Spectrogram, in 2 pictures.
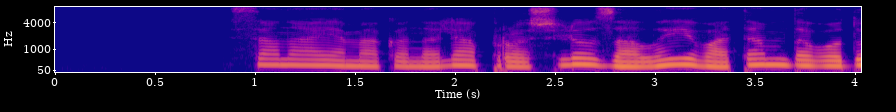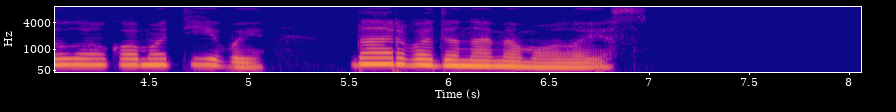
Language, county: Lithuanian, Kaunas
